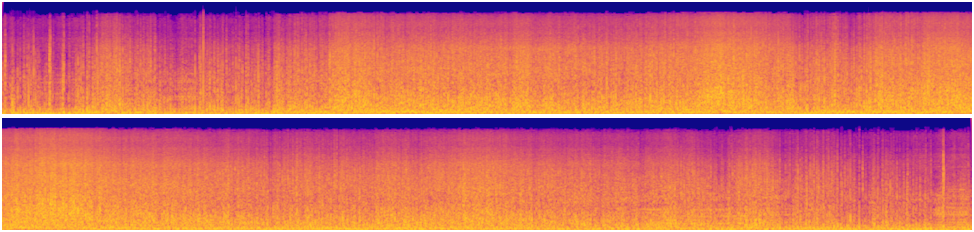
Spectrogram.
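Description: Wind rushes past an open car window.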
